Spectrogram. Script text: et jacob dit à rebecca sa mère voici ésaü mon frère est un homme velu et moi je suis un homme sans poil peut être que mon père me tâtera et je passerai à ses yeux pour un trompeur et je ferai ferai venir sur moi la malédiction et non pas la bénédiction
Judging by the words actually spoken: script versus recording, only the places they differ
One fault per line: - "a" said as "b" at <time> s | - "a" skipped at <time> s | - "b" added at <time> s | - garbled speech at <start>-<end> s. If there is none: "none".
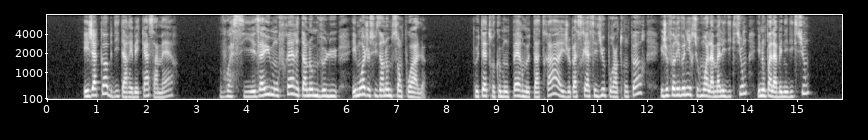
- "ferai" skipped at 12.7 s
